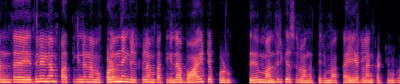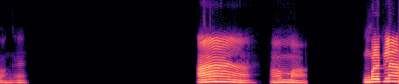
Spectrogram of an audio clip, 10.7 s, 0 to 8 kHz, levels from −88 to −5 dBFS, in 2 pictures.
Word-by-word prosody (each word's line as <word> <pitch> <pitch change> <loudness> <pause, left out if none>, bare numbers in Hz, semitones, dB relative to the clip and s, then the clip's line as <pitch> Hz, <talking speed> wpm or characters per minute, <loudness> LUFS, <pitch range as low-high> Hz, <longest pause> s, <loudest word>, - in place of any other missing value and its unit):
அந்த 220 +1 -2 0.2
இதுலலாம் 265 +3 0
பாத்தீங்கன்னா, 230 +1 -4
நம்ம 215 -2 -1
கொழந்தைகளுக்கெல்லாம் 225 -2 +1
பாத்தீங்கன்னா 205 +1 -2
பாய்ட்ட 235 +4 0
கொடுத்து 200 +1 -5 0.2
மந்திரிக்க 225 +5 -1
சொல்லுவாங்க 190 -3 -4
தெரியுமா? 180 +1 -4
கயிறலாம் 200 +1 -2
கட்டி 185 +1 -10
உடுவாங்க. 175 -1 -10 2.3
ஆ 210 +1 +6 1.0
ஆமா. 200 -3 -1 0.9
உங்களுக்கெல்லாம் 250 +4 +7
210 Hz, 95 wpm, -18 LUFS, 195-230 Hz, 2.3 s, உங்களுக்கெல்லாம்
